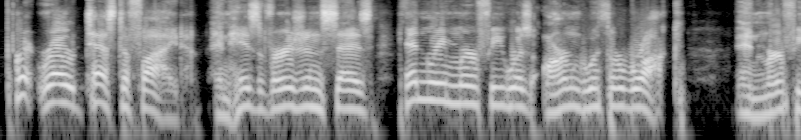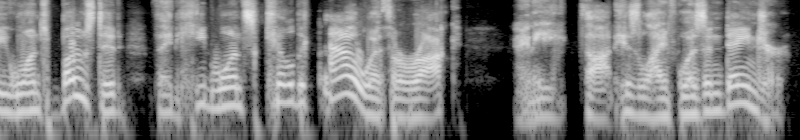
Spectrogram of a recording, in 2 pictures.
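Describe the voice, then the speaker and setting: A man's voice: fairly high pitch, darkish tone, no echo, poor audio. A man hosting a history show, telling stories conversationally from his research notes with casual, amused asides.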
